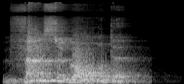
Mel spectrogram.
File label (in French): 2 sec, french; csgo; bombtimer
